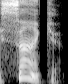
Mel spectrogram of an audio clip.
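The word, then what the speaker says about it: cinq: Un autre son nasal. 1. C'est un peu comme pour 1, mais différent. Plus ouvert, peut-être? Écoute. 5. 5. 5. Oui, et le Q final? Il se prononce Q.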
